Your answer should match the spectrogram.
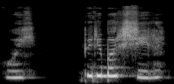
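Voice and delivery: very high squeaky voice; squeak. A narrator's reading. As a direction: squeak it out guiltily. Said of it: "пискнула Есения".

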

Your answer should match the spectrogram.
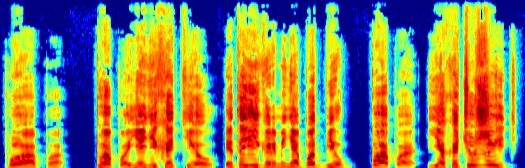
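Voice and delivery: very high, loud howl; panicked wail. A narrator's reading. Captive son begs his father to live, wailing. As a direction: wail for your life. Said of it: "завыл Руслан".

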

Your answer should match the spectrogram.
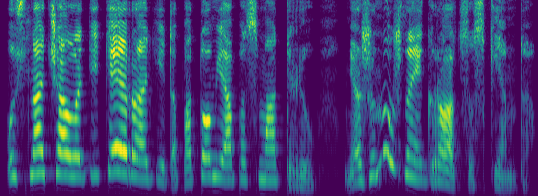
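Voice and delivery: indignant suitor. Acted. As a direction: protest like an offended suitor. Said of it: "возмутился кавалер".

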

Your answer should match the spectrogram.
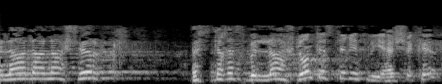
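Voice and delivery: mock indignant objection.

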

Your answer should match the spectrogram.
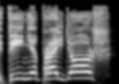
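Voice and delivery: very high, drawn-out heroic cry; heroic defiance. A narrator's reading. David bars Gromova's way, mock-heroic cry. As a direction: stretch it out high and grand.

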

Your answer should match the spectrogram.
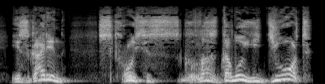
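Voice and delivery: high, slow, forceful order; angry dismissal. A narrator's reading. Lieutenant sending the disgraced sergeant away, furious. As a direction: spit out the dismissal in anger.

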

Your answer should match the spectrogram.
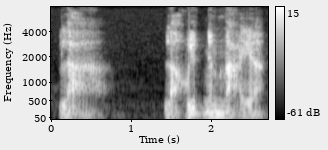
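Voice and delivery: low, stunned gasp of a question; a low, wide-eyed shaman's query; startled old shaman. A narrator's reading. Môn Phọt stunned by the smell, low startled question. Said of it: "Môn Phọt trợn mắt".

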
